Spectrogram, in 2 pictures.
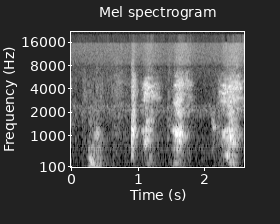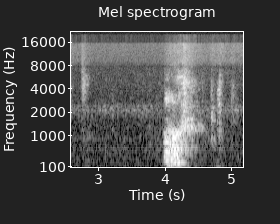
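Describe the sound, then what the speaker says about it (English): A person blowing their nose in several short, snorting bursts, the last one longest and loudest, fairly faint and close, with no talk over it. "I've got to blow my nose."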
